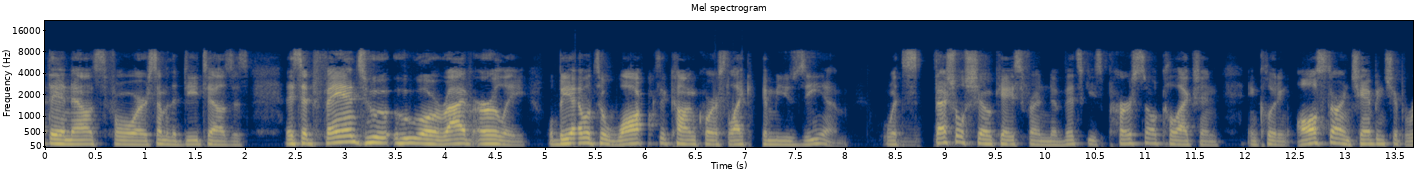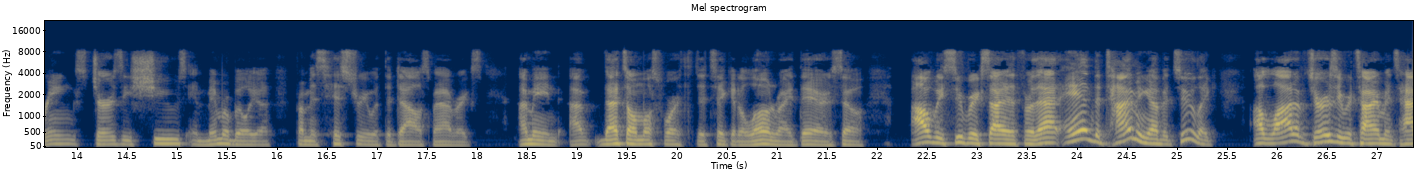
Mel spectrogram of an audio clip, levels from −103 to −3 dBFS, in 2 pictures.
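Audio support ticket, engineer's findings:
Repeated stalls (stutter) in three bursts: 5.01–5.36 s, 5.72–6.06 s, 6.70–7.21 s. Four, four, then five short holds, the longest about 40, 68 and 127 ms. Jitter buffer kept draining on late packets and the receiver stretched the last sound each time. Nothing actually lost, but concealment covers about 19%, 29%, then 33% of each burst, so it gets choppier as it goes.

Jitter buffer slow-down at 8.19–8.45 s (40 ms added, 88% speed) and 9.88–10.26 s (55 ms added, 87% speed). Buffer rebuilding its reserve by repeating single pitch periods, so the speech drags a bit at unchanged pitch.

Call audio freeze at 8.75–8.91 s. The sound hangs, fades, then roughly 120 ms of silence before it picks up where it stopped. Likely packets held up in transit emptying the buffer, adding about 148 ms of delay with nothing dropped.

Jitter buffer speed-up across 12.09–16.20 s, running at 108% with roughly 0.4 s trimmed out in small pitch-period cuts. 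Buffer draining excess delay after the earlier stalls, so that stretch sounds a touch rushed at normal pitch. The Opus path itself is fine, with its top end stopping around 8 kHz.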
